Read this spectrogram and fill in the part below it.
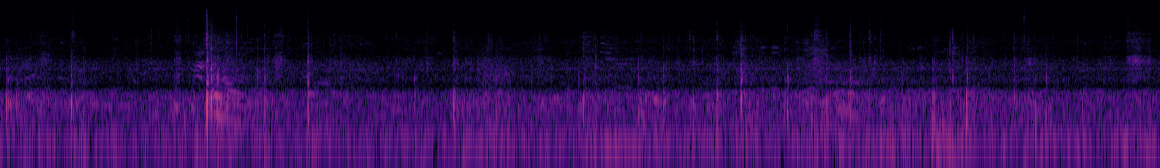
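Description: Tennis balls are struck with rackets in a rally, with sharp pops.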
